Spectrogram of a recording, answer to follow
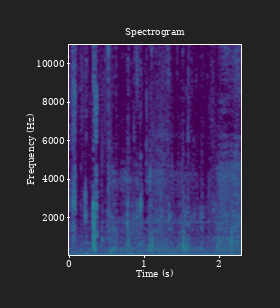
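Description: Near silence, with a few faint clicks and crunches of people chewing a bite of toast.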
